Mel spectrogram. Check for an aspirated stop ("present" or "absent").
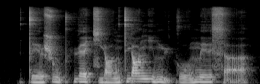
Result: present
